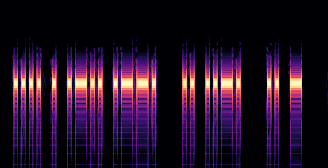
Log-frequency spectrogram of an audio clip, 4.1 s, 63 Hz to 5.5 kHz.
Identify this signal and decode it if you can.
Morse code, heard as a keyed tone, about 25 wpm, 600 Hz. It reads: HELP IF IT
